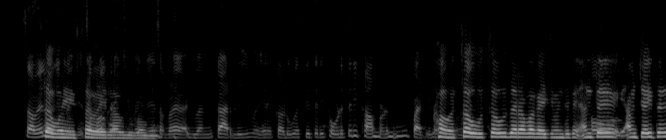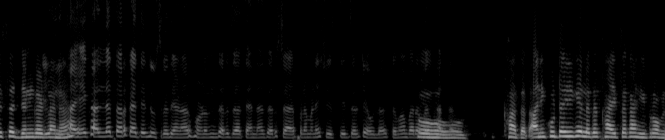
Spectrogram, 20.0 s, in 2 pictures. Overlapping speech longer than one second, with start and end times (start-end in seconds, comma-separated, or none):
0.7-2.4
